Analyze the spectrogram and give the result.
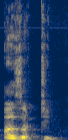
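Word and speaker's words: adjective: एडजेक्टिव पढ़ा जाता है, इसको डी साइलेंट कर देते हैं, इसका रियल प्रोनाउंसिएशन होगा एडजेक्टिव।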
